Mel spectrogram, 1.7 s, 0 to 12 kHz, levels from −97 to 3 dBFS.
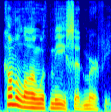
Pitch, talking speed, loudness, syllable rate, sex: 140 Hz, 215 wpm, -16 LUFS, 5.2 syllables/s, male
